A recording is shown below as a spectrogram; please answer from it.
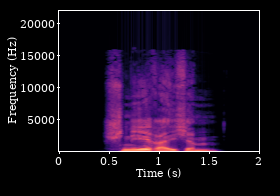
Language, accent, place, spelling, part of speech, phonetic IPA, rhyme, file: German, Germany, Berlin, schneereichem, adjective, [ˈʃneːˌʁaɪ̯çm̩], -eːʁaɪ̯çm̩, De-schneereichem.ogg
- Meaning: strong dative masculine/neuter singular of schneereich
